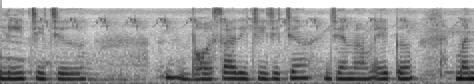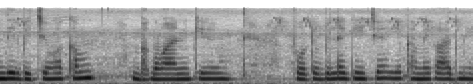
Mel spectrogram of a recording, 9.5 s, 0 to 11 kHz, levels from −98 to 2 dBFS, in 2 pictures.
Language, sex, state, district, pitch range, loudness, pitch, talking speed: Garhwali, female, Uttarakhand, Tehri Garhwal, 215-230 Hz, -15 LUFS, 220 Hz, 140 wpm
